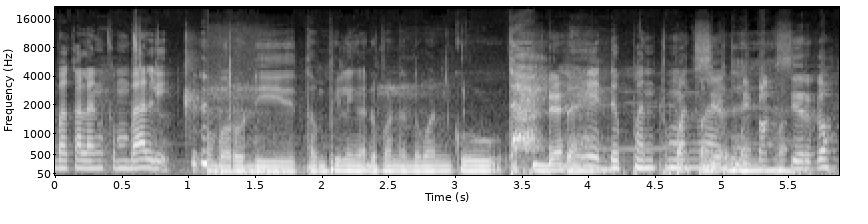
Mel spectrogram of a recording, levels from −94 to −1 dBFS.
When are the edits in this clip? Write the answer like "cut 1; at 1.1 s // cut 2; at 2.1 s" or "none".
cut 1; at 1.1 s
